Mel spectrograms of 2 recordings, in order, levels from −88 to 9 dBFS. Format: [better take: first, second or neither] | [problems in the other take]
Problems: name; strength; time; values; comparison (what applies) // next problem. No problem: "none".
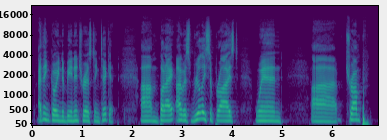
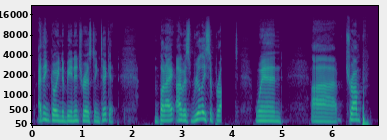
first | audio cutting out; at 2 s and at 4 s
